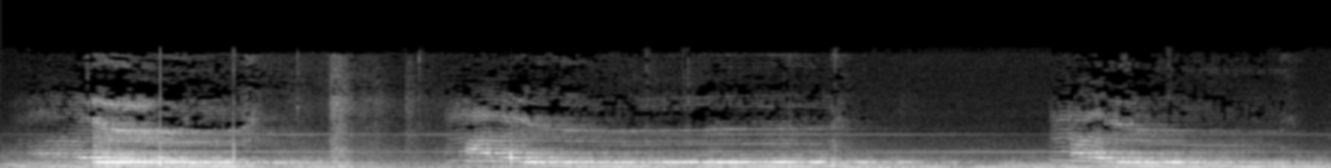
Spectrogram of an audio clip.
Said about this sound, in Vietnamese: cùng với tiếng con mèo đen vẫn kêu đâu đó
